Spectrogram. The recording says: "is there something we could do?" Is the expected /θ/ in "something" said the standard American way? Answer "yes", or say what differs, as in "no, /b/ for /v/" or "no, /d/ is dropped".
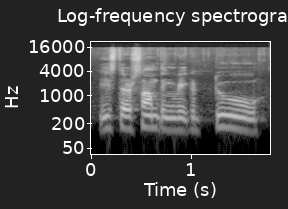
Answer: no, /t/ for /θ/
